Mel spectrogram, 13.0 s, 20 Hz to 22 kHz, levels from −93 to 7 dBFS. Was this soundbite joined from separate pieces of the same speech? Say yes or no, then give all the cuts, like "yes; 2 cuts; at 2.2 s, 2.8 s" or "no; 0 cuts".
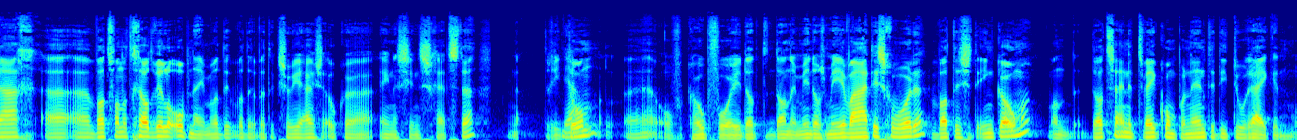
yes; 1 cut; at 4.9 s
